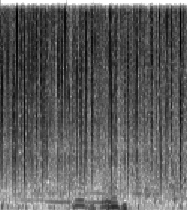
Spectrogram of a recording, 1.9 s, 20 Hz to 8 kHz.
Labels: {"label": "biophony, cascading saw", "recorder": "SoundTrap 600 or HydroMoth"}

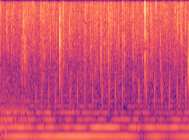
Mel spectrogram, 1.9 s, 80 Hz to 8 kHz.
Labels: {"label": "biophony, midshipman", "recorder": "SoundTrap 500"}
{"label": "biophony", "recorder": "SoundTrap 500"}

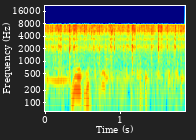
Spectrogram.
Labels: {"label": "biophony, cascading saw", "recorder": "HydroMoth"}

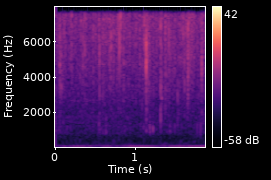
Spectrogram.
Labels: {"label": "anthrophony, boat engine", "recorder": "SoundTrap 500"}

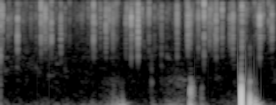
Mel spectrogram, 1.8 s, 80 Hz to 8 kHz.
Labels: {"label": "biophony, double pulse", "recorder": "SoundTrap 300"}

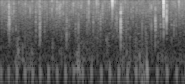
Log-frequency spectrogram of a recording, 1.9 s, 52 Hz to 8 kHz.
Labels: {"label": "biophony, pulse", "recorder": "SoundTrap 300"}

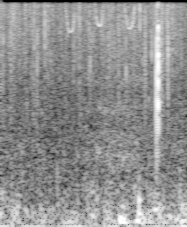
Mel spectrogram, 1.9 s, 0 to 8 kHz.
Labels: {"label": "biophony, dolphin", "recorder": "SoundTrap 500"}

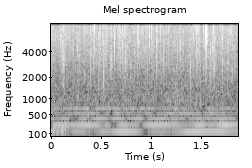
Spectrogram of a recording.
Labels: {"label": "biophony, midshipman", "recorder": "SoundTrap 500"}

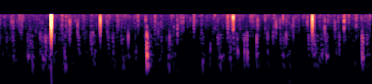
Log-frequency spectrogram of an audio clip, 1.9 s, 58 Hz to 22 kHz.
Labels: {"label": "biophony, sea urchins (Echinidae)", "recorder": "SoundTrap 600 or HydroMoth"}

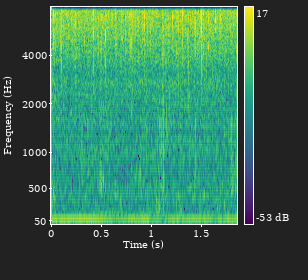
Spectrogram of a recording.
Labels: {"label": "anthrophony, boat engine", "recorder": "SoundTrap 300"}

